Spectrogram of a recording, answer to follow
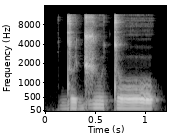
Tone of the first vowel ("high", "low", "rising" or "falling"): low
